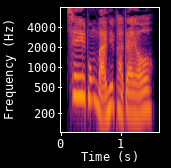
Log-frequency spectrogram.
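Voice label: Korean, 새해복 많이 받아요 (saehae’bok mani bada’yo) - frm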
